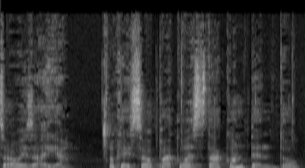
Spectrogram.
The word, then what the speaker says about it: haya: So if you remember, it rhymes with vaya, and it's haya. And it's always going to be just haya.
